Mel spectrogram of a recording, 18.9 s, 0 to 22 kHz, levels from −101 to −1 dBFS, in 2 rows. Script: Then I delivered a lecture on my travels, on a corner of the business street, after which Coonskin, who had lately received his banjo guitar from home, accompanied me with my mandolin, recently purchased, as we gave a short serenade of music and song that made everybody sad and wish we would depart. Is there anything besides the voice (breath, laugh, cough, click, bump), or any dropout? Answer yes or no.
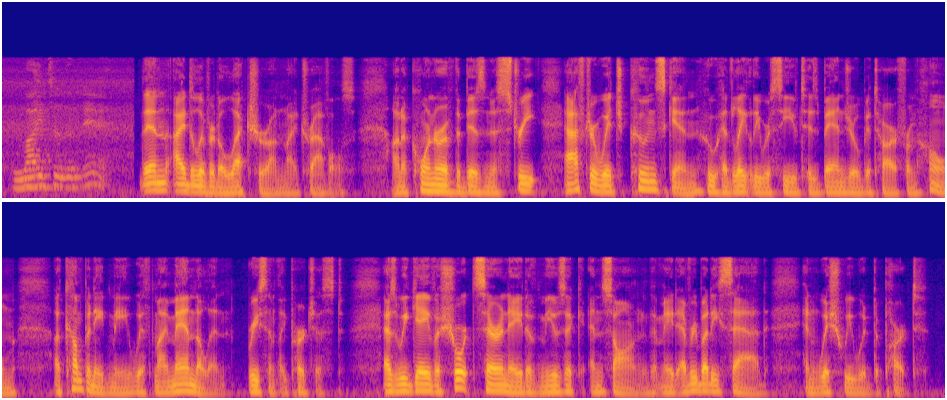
yes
